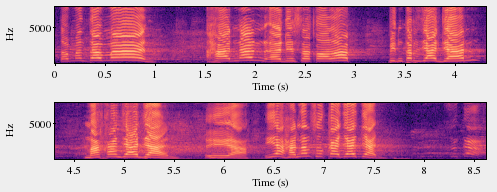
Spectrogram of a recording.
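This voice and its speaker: A woman's voice: very high voice, a little slow, sharp tone, some chatter behind. A young woman hosting a children's radio show, cheerful and coaxing as she talks with small children in the studio.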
